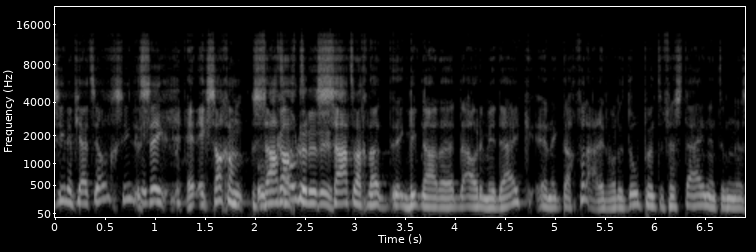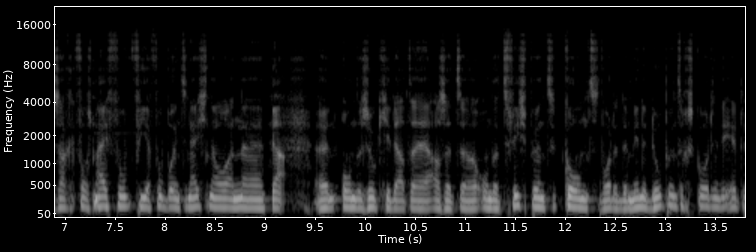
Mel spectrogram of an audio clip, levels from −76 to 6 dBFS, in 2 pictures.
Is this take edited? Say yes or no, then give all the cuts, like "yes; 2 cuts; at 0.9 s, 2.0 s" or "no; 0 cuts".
yes; 1 cut; at 12.4 s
